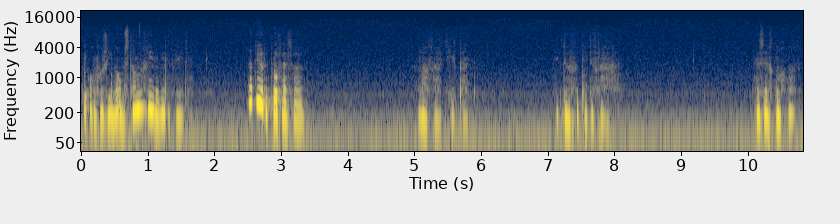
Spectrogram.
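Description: A woman playing an anxious, timid hospital nurse in a radio drama, with hushed inner thoughts and dutiful replies, on a tinny old recording. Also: fairly low pitch, husky. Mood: nervously dutiful. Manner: hushed whispered asides between dutiful phone replies.

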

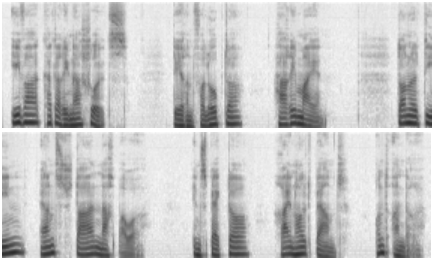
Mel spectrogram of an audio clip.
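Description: A man's voice: medium pitch, vocal fry, darkish tone, dry recording. A man making a formal, scripted announcement of radio play credits.

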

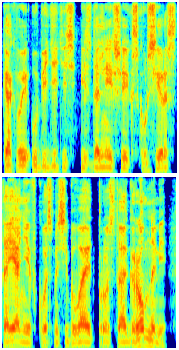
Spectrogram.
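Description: Astronomer guide, slightly deep, dry close sound, didactic and patient, for a children's educational audio play. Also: male voice, fairly even intonation, darkish tone, dry recording. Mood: explaining. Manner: measured, didactic, clearly enunciated. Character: patient, learned male astronomer guiding children. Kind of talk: scripted educational audio drama.

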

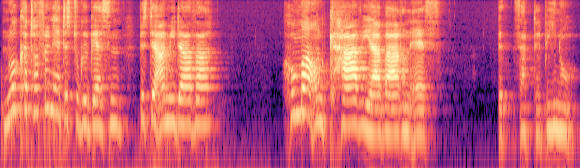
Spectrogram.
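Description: A woman's voice: medium pitch, expressive, moderate pace, bright, forceful tone. An actress playing an insistent, reproachful nineteen-year-old woman in a radio drama. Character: reproachful nineteen-year-old woman, practical, pressing her older lover.

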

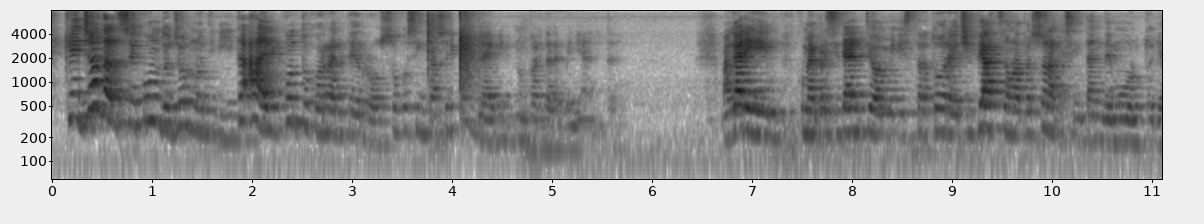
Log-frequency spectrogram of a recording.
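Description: A woman's voice: medium pitch, natural voice. An actress playing an indignant, sardonic storyteller in a theatrical monologue, putting emphatic rhetorical questions to her audience. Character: indignant, sardonic woman storyteller denouncing organized crime. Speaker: stage actress in a solo show. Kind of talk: theatrical narrative monologue on organized crime. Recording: roomy, distant stage recording, faint noise.

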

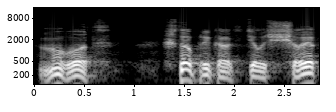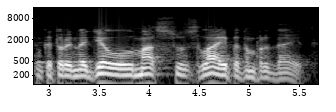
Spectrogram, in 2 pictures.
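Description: An actor playing an irritated, blunt gentleman in a radio story, scolding in a curt, exasperated manner. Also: low voice, normal speed, muffled recording, lightly acted.

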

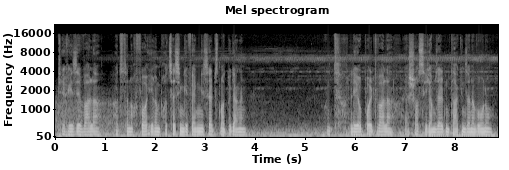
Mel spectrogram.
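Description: A man's voice: fairly low pitch, monotone, normal speed, background noise, natural voice. A young man acting as the earnest, reflective first-person narrator of a radio drama, a new father. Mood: reflective narration. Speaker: narrator and lead character.

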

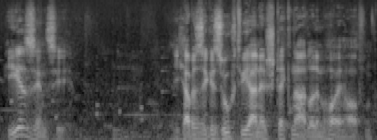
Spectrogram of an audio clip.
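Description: An actor in a German radio play, playing an ambitious research professor who talks emphatically and persuasively. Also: male voice, deep voice, very animated, brisk, music in the background. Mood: concerned, brisk. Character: insistent, ambitious male professor of medical research.

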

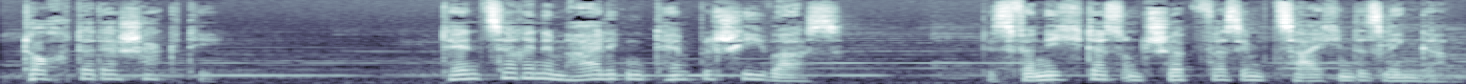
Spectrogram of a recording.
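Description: An actress playing a proud, defiant exotic dancer who mythologizes herself in a theatrical German radio play style. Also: female voice, rumbling low.

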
